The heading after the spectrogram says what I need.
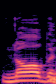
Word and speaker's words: New Albany: Paco just says, my hometown is New Albany. Pronounced Nalbany. Nalbany.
